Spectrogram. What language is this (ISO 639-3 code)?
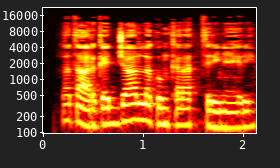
ita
